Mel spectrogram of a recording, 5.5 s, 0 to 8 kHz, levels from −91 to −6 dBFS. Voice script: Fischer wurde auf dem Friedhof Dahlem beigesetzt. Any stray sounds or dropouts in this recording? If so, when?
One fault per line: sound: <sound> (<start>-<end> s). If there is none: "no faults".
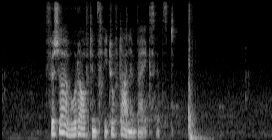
sound: thud (3.8-4.3 s)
